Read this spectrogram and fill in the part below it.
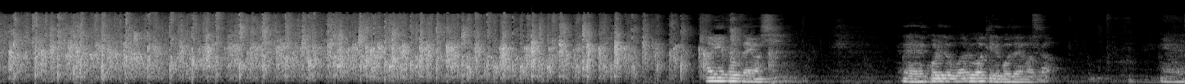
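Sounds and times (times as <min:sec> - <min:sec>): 
audience applause: 0:00.0 - 0:07.9
speech: 0:07.1 - 0:07.9, 0:09.0 - 0:10.6.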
